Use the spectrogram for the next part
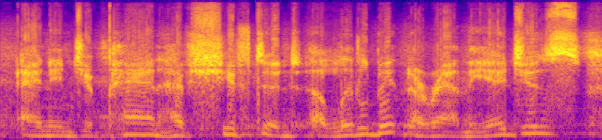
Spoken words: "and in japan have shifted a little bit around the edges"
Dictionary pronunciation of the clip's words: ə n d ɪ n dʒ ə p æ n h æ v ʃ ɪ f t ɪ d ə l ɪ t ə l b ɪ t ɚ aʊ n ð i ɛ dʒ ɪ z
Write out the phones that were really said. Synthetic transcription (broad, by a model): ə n ɪ n dʒ ə p æ n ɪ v ʃ ɪ f t ɪ d ə l ɪ t l b ɪ t ɚ aʊ n ð i ɛ dʒ ɪ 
